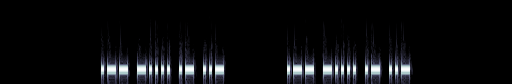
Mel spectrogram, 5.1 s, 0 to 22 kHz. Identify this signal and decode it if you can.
Morse code, heard as a keyed tone, about 37 wpm, 700 Hz. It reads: W6AU W6AU
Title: USA Call Signs - 4 Characters - Repeated 2x - 40wpm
